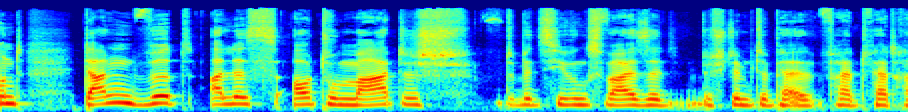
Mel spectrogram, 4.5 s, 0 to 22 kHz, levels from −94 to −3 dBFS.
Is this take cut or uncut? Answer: cut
